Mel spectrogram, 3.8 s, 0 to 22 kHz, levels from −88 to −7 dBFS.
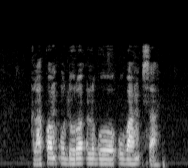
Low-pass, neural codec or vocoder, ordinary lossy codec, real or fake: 7.2 kHz; none; Opus, 64 kbps; real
